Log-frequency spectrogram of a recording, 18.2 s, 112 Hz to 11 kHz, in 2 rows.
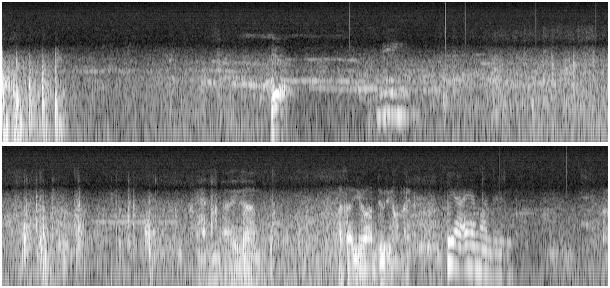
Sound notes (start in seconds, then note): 1.5 knock on door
